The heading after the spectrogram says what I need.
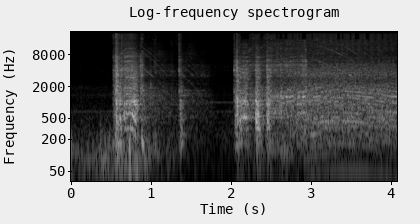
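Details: Honda CR-V that won't start with ignition on though lights work, headlights go off; after tester check and reconnecting cable to positive terminal, brief cranking bursts, a pause, then it catches and settles into steady idle; cause not yet found.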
